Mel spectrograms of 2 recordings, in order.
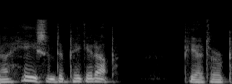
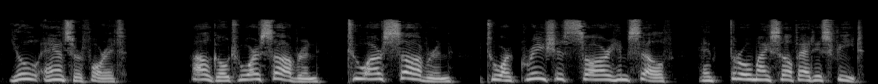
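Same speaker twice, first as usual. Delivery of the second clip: high-pitched overwrought tirade; frenzied, indignant woman, raging; 7 semitones higher than usual. Acted. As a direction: rail at them in a raised, urgent voice.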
